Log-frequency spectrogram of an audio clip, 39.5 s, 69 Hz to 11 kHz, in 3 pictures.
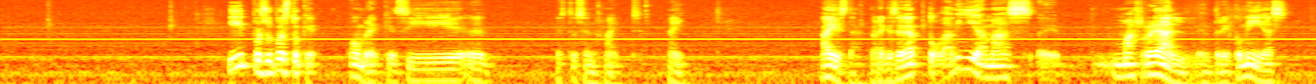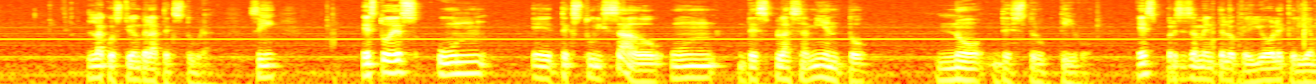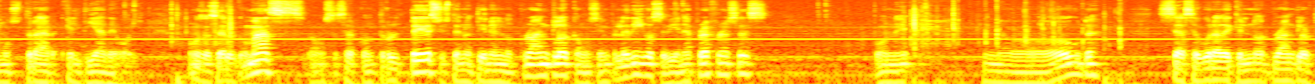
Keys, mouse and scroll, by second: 0.0-0.5 ctrl+scroll down 1, 0.5-2.1 drag, 6.0-7.0 drag, 8.6 click, 9.5-10.7 scroll up 1, 10.7-11.4 scroll up 1, 11.6-13.0 middle drag, 13.0-13.5 scroll down 1, 13.5 scroll down 1, 13.6-16.6 middle drag, 16.6 scroll down 1, 23.4 middle click, 24.6-25.4 scroll down 1, 25.6-27.2 shift+middle drag, 27.6 click, 29.1 ctrl+t, 31.8 click, 33.0 click, 34.5 click, 35.1-36.8 typing, 37.4 Caps_Lock.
